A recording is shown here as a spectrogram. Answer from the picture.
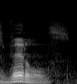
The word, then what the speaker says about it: victuals: it looks funny, but the way to pronounce it is victuals.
